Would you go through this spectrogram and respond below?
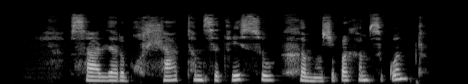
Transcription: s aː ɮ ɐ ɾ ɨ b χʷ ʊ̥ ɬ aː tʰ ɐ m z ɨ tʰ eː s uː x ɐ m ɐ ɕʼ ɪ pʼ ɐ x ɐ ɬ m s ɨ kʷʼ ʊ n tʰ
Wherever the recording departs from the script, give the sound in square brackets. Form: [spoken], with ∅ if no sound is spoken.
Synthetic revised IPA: s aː ɮ ɐ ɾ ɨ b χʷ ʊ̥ ɬ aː tʰ ɐ m [s] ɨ tʰ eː s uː x ɐ m ɐ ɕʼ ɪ pʼ ɐ x ɐ [∅] m s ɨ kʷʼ ʊ n tʰ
